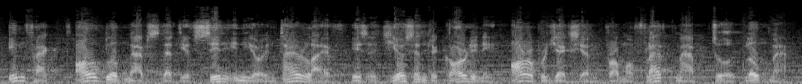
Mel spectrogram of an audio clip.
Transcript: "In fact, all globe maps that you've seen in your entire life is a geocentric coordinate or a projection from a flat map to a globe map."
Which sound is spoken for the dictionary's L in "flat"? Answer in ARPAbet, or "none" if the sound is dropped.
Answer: L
